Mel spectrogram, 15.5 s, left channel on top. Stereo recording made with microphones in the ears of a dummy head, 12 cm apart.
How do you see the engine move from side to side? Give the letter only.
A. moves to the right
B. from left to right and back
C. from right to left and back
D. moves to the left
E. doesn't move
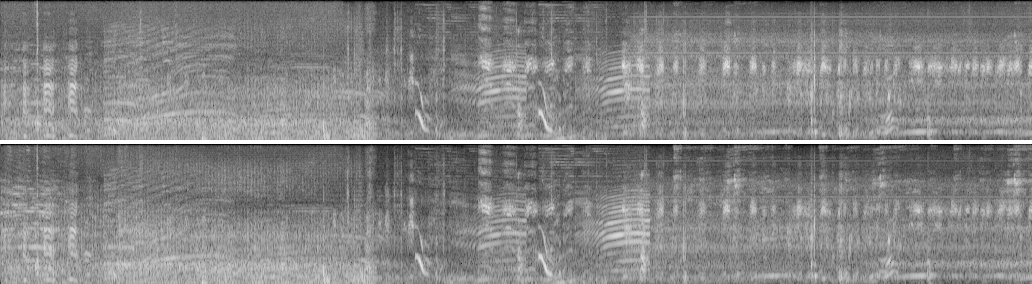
D.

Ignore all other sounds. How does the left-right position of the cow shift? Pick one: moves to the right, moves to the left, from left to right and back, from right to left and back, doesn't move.
from right to left and back.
